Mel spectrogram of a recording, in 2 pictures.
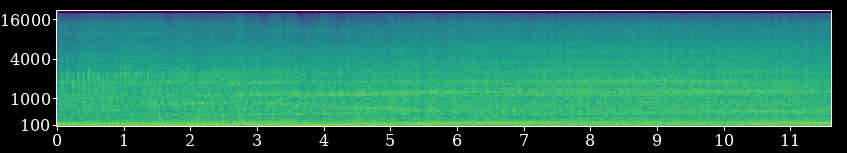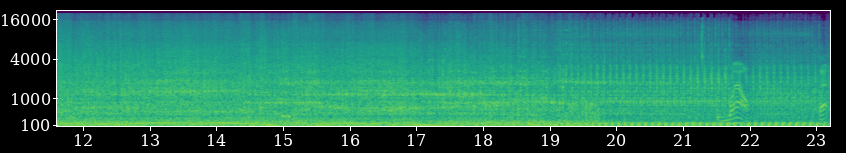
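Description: A John Deere Gator 4x2 utility vehicle with hard-start and idle problems runs loud and close, its engine rising and falling in pitch through repeated revs to high speed, rough and vibrating throughout.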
